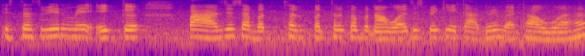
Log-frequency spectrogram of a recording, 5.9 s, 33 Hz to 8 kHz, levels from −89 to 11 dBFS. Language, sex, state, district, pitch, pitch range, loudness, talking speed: Hindi, female, Bihar, Saran, 210 Hz, 195-225 Hz, -18 LUFS, 205 wpm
